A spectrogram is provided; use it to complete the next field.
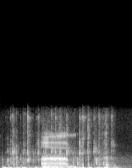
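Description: Quick, irregular clatter of keys on a computer keyboard as someone updates a Slack workspace, briefly interrupted midway by a short sustained voiced sound before the tapping resumes.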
